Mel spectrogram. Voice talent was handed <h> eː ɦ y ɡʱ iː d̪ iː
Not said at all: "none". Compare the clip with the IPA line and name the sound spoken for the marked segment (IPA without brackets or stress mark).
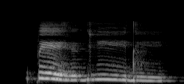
p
